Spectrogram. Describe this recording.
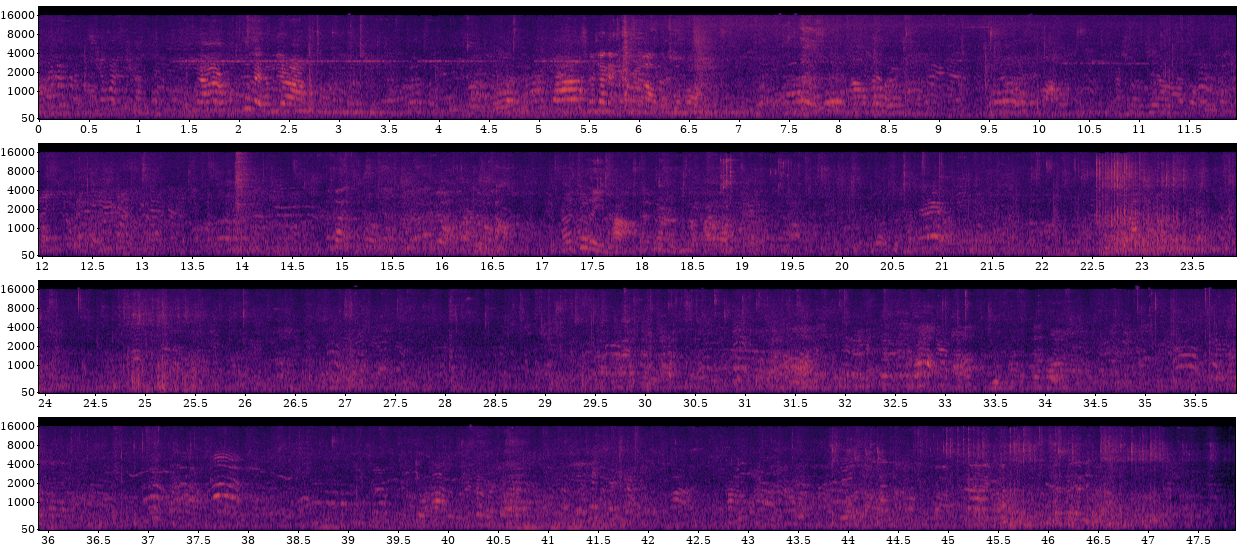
dense travel movements on a platform of the main railway station - luggage transporter within people that rush to the train with their trolleys, international cityscapes - topographic field recordings and social ambiences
